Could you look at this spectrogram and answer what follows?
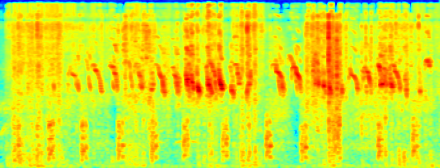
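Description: A pet hen clucking busily as she is let out of her coop, with rapid repeated clucks and squawks, close and fairly loud over farmyard rustling.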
